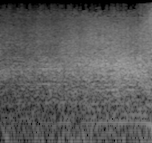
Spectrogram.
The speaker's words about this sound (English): The silver car continues to zoom down the motorway.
